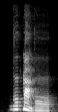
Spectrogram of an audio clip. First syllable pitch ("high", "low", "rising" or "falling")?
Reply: high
